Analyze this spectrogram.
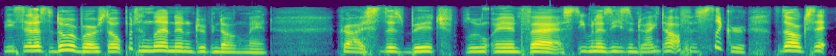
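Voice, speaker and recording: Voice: medium pitch, normal speed, fairly bright tone, no echo. An amateur reader reading a novel aloud, stumbling over and rereading some phrases. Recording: dull lo-fi home recording.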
